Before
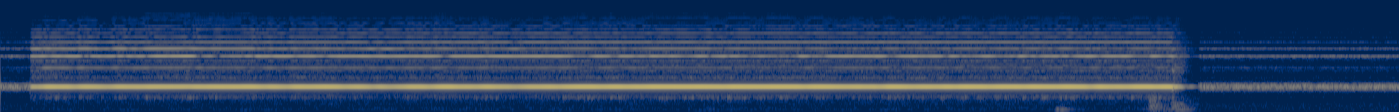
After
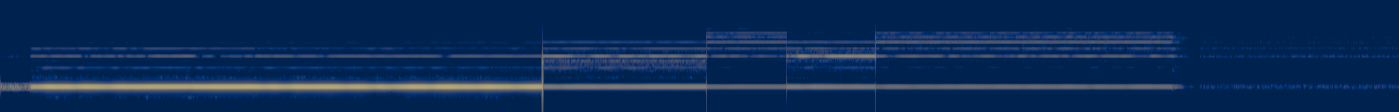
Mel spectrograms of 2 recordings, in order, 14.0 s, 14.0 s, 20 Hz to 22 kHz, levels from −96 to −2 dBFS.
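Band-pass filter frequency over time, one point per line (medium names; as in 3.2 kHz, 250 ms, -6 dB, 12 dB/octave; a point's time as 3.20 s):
band-pass filter, Q 7.2
890 Hz
from 5.42 s 2.3 kHz
from 7.06 s 5.7 kHz
from 7.86 s 2.9 kHz
from 8.75 s 5.4 kHz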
